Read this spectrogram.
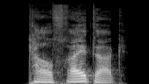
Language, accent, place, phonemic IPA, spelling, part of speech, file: German, Germany, Berlin, /kaːɐ̯ˈfraitaːk/, Karfreitag, noun, De-Karfreitag.ogg
- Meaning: Good Friday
